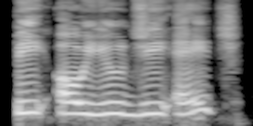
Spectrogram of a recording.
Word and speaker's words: bough: B-O-U-G-H, bough.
